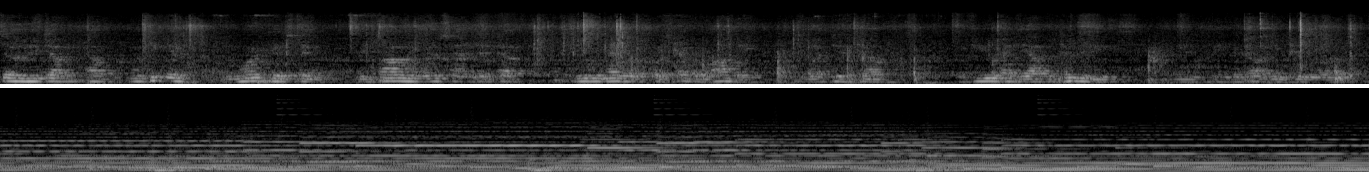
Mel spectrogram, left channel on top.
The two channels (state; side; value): different; both; correlation 0.00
